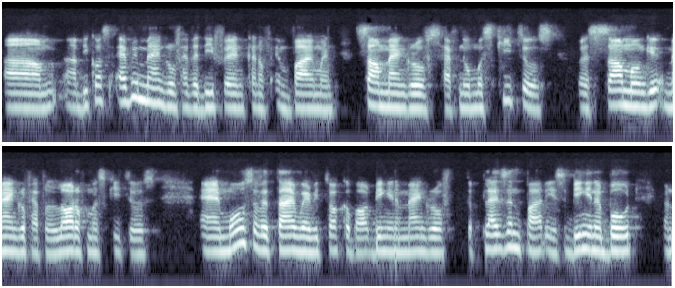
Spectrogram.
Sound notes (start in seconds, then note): none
